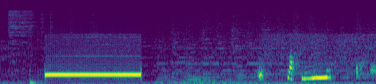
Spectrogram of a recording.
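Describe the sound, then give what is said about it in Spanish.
A steady, loud electronic telephone tone holds for about a second, then cuts off; faint line noise follows, and then a voice answers briefly. “A ver, parece que ya entró la llamada no hagan ruido.”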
